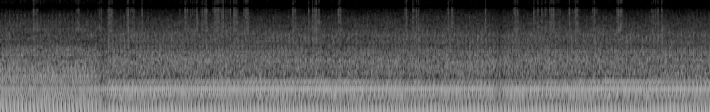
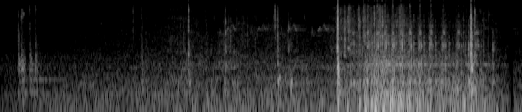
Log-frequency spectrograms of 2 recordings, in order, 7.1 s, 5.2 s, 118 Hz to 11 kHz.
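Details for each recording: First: Barn-stored, neglected lawnmower on non-ethanol 89 octane fuel with stabilizer, run several minutes until hot: steady, even single-cylinder drone at constant speed, no misses, surging or knocks; healthy after repair. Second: Neglected barn mower, missing air filter, primed with fuel, recoil start with loose starter pawl: scattered pull-cord clicks, then a ragged second of firing that fades out; engine fires but won't keep running, not worn out.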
